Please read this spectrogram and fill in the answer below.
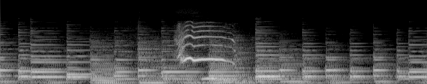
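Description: Bouncy children's background music on a piano-like keyboard with a steady beat. About two seconds in, a short high sound effect rises and falls in pitch over the music.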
